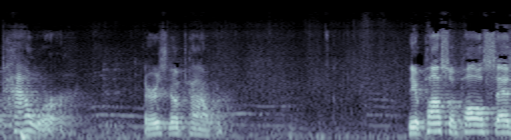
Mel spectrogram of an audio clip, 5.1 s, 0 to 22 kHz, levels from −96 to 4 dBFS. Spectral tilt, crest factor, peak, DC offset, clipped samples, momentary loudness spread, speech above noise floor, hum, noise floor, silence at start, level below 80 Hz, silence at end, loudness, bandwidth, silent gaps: -5 dB/octave; 20 dB; 0 dBFS; under 0.1%; under 0.1%; 16 LU; 30 dB; none; -48 dBFS; 0 s; -38 dBFS; 0 s; -19 LUFS; 10.5 kHz; none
